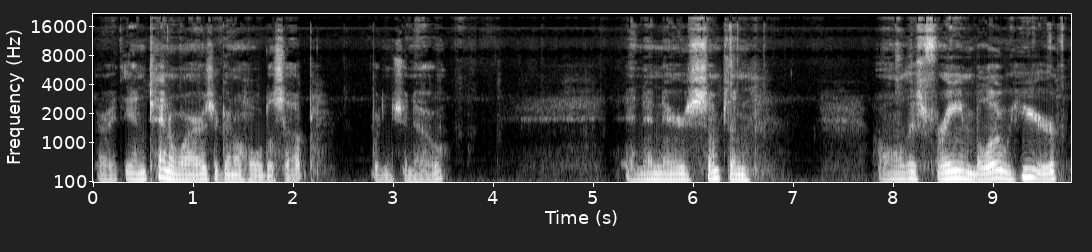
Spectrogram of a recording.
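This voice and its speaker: A man with a husky, somewhat dark voice talks himself through a repair job. His delivery is slow and halting, often a casual mutter to himself as he works. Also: medium pitch, dry recording. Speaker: repair hobbyist and video host. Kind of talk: casual think-aloud repair narration.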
